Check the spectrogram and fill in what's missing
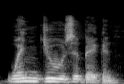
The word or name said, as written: wenjusipekn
